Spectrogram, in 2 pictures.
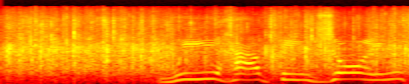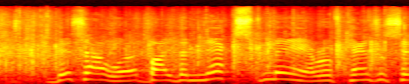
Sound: applause

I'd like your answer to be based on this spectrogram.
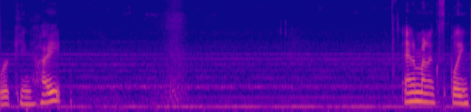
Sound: bed whirring

